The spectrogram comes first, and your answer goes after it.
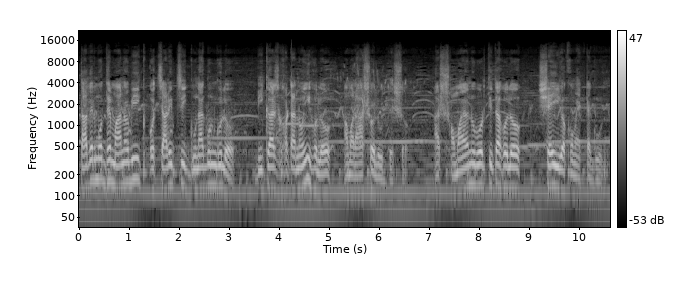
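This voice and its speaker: An actor playing a strict, principled guru in a cartoon, lecturing in a formal, measured and stern manner. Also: male voice, medium pitch, dull audio, lightly acted. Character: strict, principled old male guru of a forest school. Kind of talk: dubbed cartoon acting. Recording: music behind the voice.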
